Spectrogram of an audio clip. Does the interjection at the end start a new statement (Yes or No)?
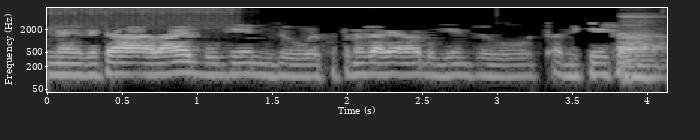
No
